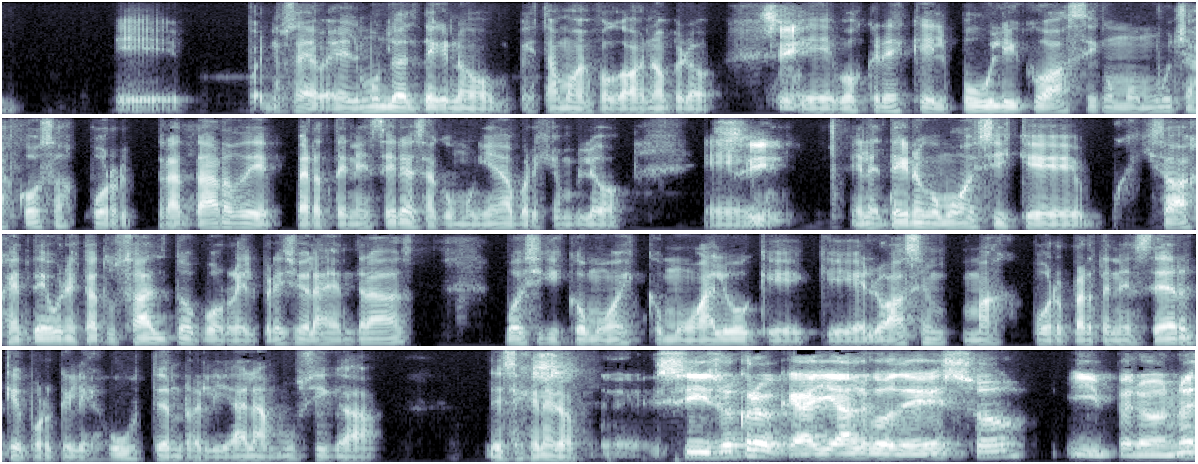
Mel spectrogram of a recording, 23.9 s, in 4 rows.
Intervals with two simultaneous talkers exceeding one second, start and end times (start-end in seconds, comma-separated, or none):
none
